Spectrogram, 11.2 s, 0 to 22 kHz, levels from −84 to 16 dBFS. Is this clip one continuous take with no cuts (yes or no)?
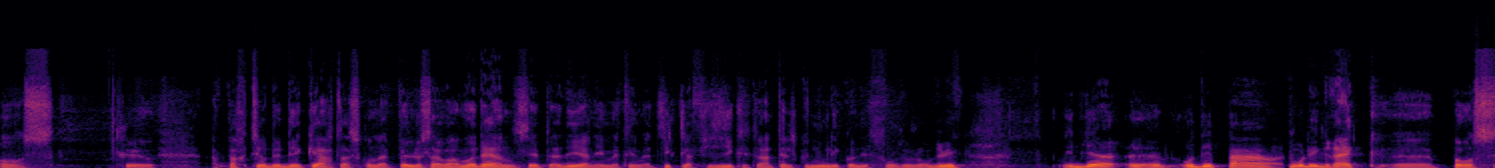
no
